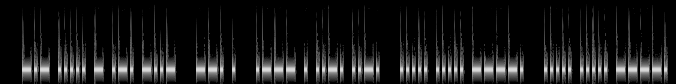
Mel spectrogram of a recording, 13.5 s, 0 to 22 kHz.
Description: Morse code, heard as a keyed tone, about 19 wpm, 700 Hz. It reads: K5TRX GE JEFF 559 559
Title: SOTA QSO Practice 20wpm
